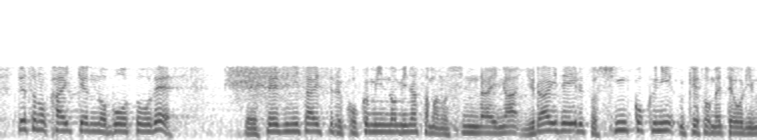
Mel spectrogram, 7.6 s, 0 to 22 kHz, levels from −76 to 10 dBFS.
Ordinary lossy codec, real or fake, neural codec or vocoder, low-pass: Opus, 32 kbps; fake; codec, 16 kHz, 16 kbps, FreqCodec, larger model; 3.6 kHz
